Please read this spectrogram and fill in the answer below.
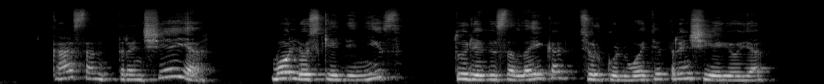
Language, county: Lithuanian, Vilnius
